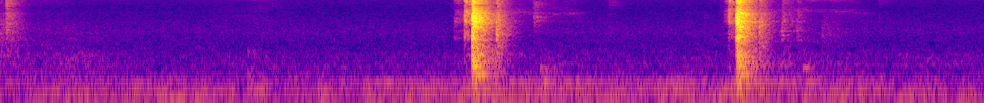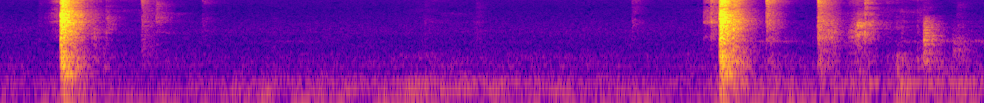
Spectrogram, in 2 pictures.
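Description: Plier-style dog nail clippers snapping through a small dog's toenails: four sharp clips spaced one to three seconds apart, then a quick run of smaller clicks near the end. The nails being trimmed are somewhat overgrown.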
